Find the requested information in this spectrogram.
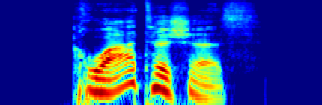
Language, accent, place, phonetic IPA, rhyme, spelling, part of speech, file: German, Germany, Berlin, [kʁoˈaːtɪʃəs], -aːtɪʃəs, kroatisches, adjective, De-kroatisches.ogg
- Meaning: strong/mixed nominative/accusative neuter singular of kroatisch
